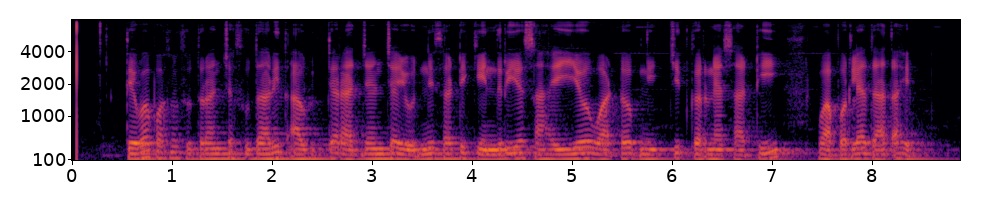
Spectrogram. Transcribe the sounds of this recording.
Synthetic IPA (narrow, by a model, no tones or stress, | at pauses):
t̪eʋ̤apasuːnsut̪ɾaɲt͡ɕjasud̪ʱaɾiːt̪a̰ʋɾut̪jaɾad͡ʑjaɲt͡ɕjajod͡ʑnesaʈiːkend̪ɾijəsəɦajəʋaʈəpniɕt͡ɕit̪kəɾɳjasaʈʰiː | ʋapəɾljad͡zat̪aɦet̪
